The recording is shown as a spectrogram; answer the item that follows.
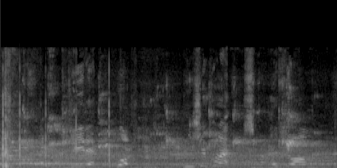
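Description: Echoing gym din of crowd chatter with a basketball bouncing on the court, and a sharp thump right at the start.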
